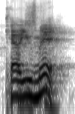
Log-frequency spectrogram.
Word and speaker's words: Calumet: Calumet.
